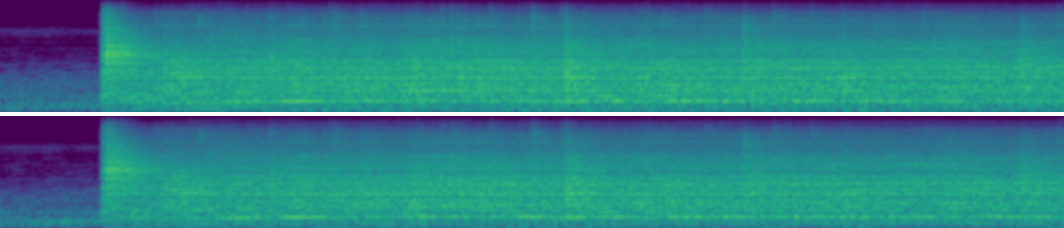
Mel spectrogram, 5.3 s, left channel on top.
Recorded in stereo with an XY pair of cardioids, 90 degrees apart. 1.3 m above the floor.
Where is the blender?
40° left, 0.7 m.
